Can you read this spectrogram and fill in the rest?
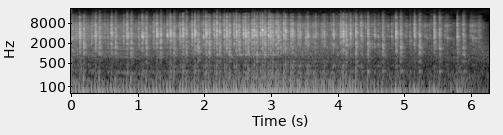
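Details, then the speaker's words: Toyota 4Runner 1st gen with 22RE engine and 5-speed, long-sitting, first start attempt on a fresh battery with pedal floored: starter churns, engine stumbles and half-fires but never catches cleanly; some oil pressure shown, owner says it doesn't sound good; long crank, rough start. "Looks like it's got oil pressure of kinds. I don't know. Doesn't sound good."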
